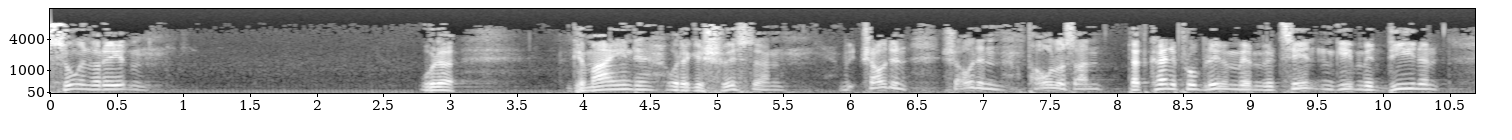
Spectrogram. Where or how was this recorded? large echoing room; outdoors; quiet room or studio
large echoing room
